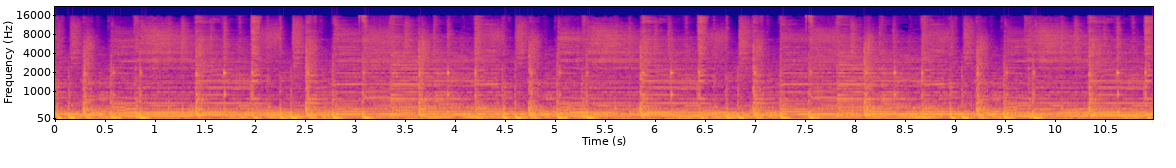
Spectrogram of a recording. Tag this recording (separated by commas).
Music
